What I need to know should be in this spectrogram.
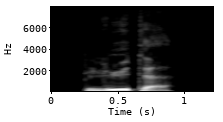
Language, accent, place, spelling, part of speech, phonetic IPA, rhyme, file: German, Germany, Berlin, blühte, verb, [ˈblyːtə], -yːtə, De-blühte.ogg
- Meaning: inflection of blühen: 1. first/third-person singular preterite 2. first/third-person singular subjunctive II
